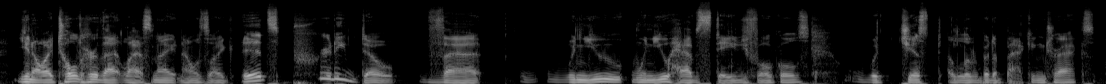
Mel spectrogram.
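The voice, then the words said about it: Rough, hoarse voice. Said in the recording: “Sorry, my voice is getting rough here.”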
